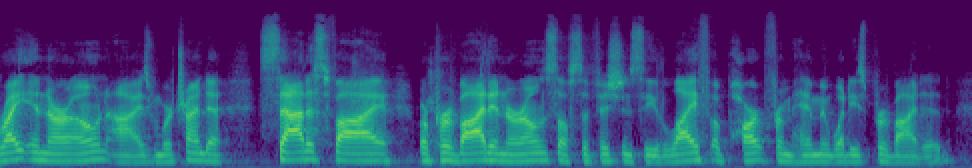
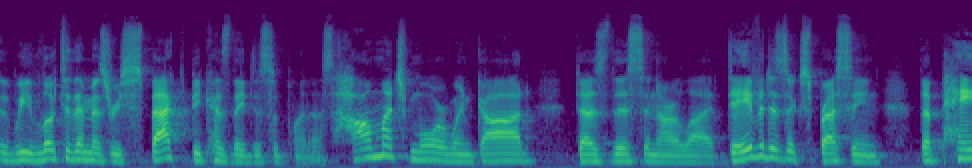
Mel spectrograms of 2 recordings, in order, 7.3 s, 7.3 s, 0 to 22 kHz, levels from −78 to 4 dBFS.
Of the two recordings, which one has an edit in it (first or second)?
first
